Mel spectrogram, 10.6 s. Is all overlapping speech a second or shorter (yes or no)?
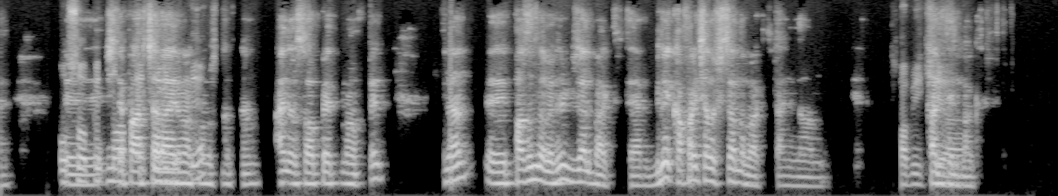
no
